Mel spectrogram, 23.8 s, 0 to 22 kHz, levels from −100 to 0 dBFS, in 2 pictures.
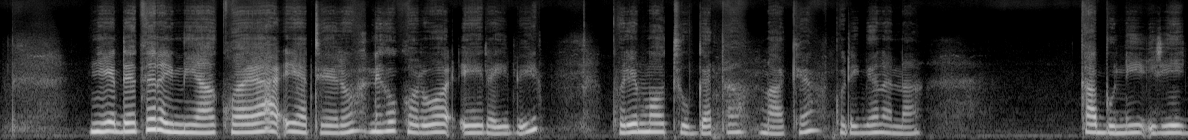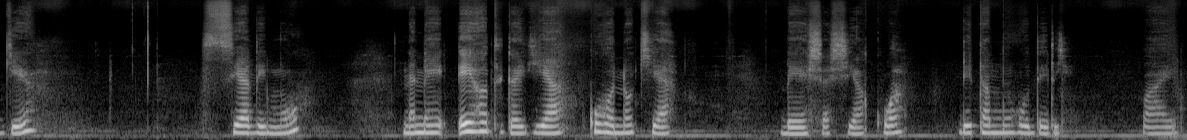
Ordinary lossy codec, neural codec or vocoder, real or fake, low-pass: none; codec, 44.1 kHz, 3.4 kbps, Pupu-Codec; fake; none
